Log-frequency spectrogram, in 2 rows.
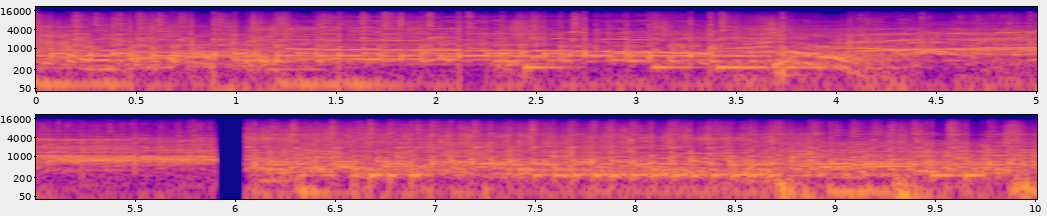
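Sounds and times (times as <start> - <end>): conga drums played by hand: 0.0 - 3.9, 6.0 - 10.0
percussion: 0.0 - 10.0.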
